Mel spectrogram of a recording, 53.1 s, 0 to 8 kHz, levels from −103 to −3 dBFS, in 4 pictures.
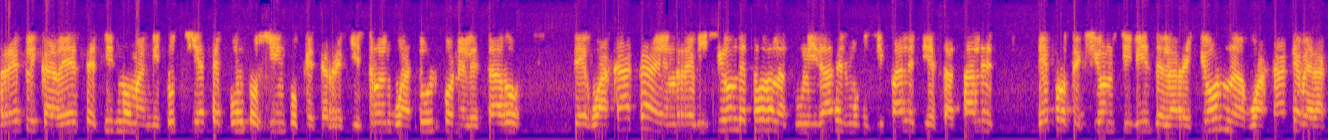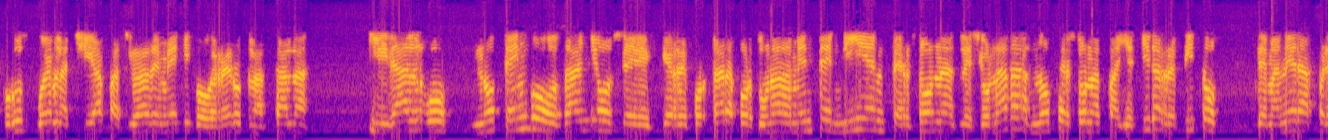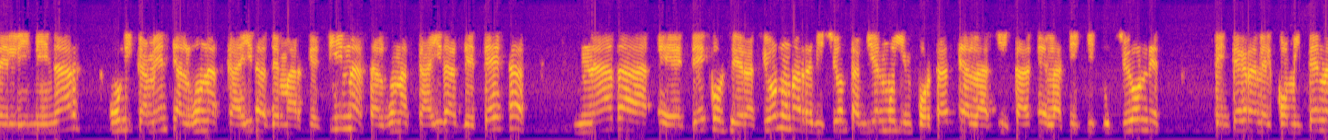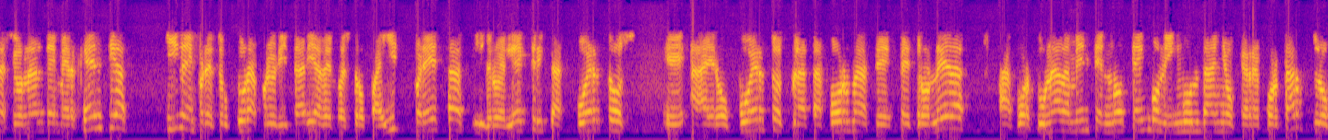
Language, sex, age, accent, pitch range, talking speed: Spanish, male, 40-59, Mexican, 180-215 Hz, 130 wpm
